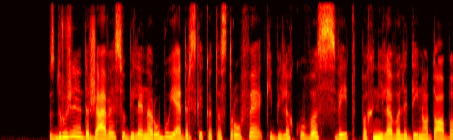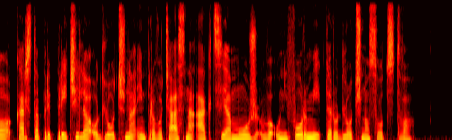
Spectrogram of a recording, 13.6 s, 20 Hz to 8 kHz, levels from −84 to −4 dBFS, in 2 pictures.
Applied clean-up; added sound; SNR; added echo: none; none; none; none.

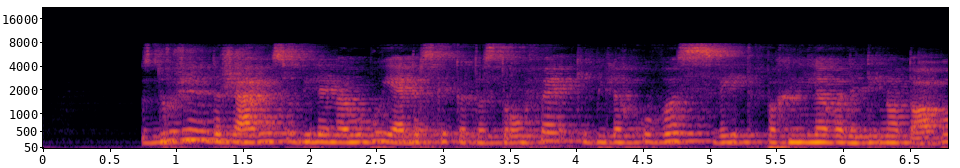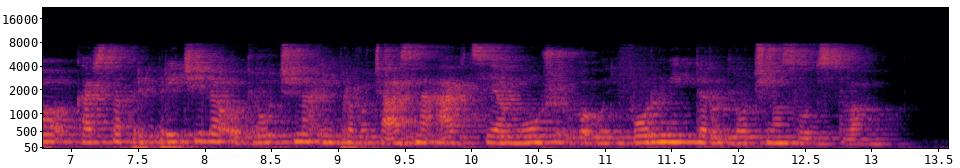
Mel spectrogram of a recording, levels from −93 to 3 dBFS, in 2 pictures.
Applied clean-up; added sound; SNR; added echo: none; none; none; reverberation time 0.6 s.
